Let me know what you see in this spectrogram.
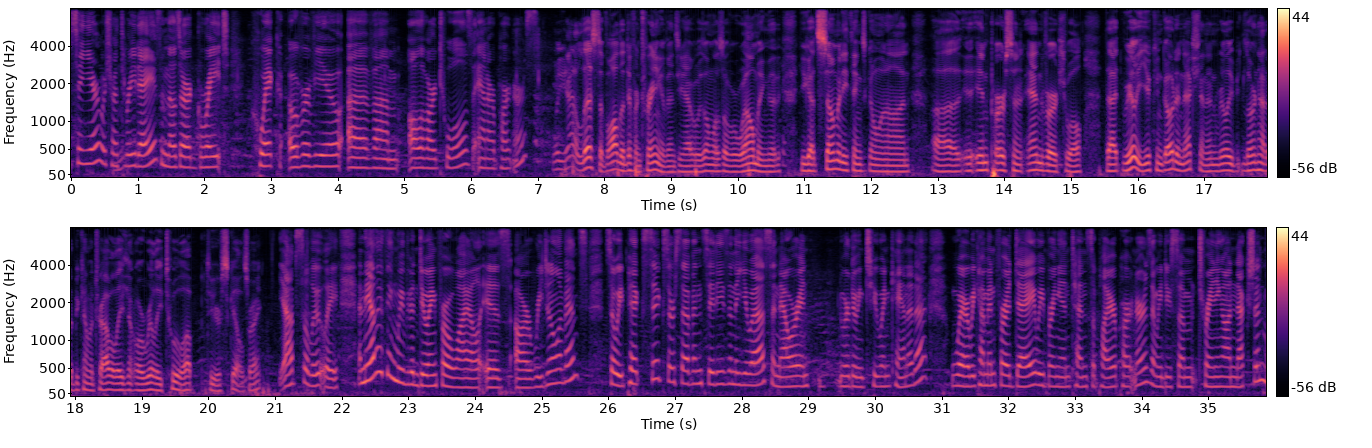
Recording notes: At the CoNexion conference last month.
